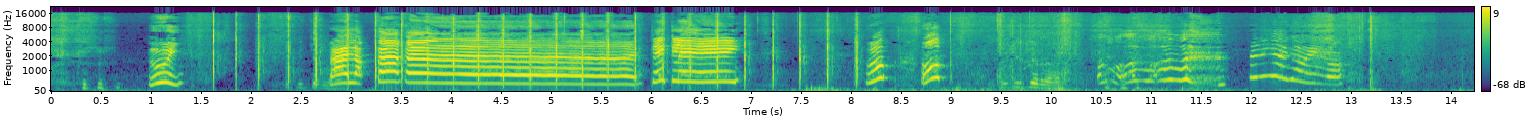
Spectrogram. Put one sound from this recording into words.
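A small child squeals and babbles nearby.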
